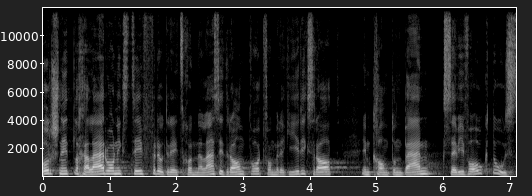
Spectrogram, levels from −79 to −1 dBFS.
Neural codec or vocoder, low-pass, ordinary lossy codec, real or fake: none; none; none; real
